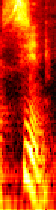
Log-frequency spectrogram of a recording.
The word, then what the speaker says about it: scene: या सीन हो जाएगा, यस के बाद आया सी हमेशा साइलेंट होता है। SCENE, तो इस सी को साइलेंट रखना है, SENE पढ़ के इसको बनाना है सीन।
